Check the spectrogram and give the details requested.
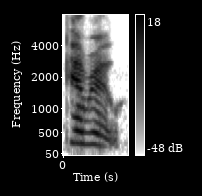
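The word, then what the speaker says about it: parure: And it's pronounced Peru. Like the country Peru.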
